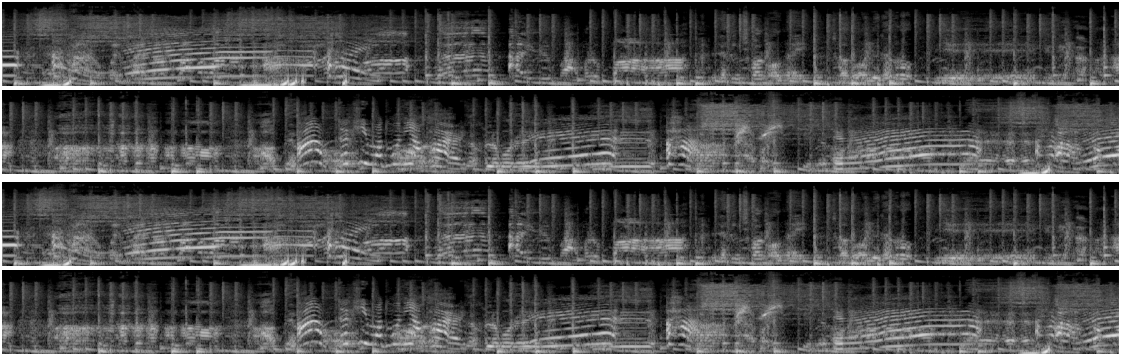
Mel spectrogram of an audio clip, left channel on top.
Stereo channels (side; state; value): both; identical; correlation 1.00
